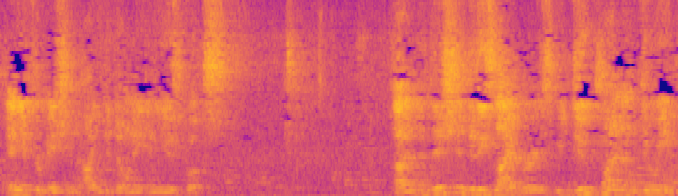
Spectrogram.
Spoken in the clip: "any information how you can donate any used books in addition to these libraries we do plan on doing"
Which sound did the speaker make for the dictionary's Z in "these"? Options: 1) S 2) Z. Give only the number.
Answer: 2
